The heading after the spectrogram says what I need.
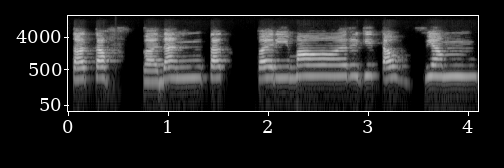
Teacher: in the whole charan, only ma is a long sound. Ri and gi should not become long. Vyam, the last ma should not all be dragged.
